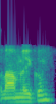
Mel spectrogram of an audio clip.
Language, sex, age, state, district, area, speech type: Kashmiri, male, 30-45, Jammu and Kashmir, Shopian, rural, conversation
